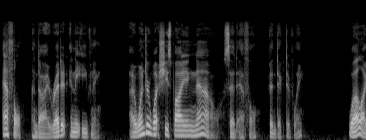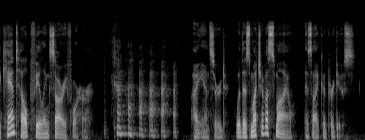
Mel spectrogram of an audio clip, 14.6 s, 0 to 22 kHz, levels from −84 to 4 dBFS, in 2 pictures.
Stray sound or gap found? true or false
true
